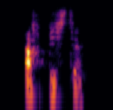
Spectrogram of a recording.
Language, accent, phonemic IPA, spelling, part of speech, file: French, France, /aʁ.pist/, harpiste, noun, LL-Q150 (fra)-harpiste.wav
- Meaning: harpist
